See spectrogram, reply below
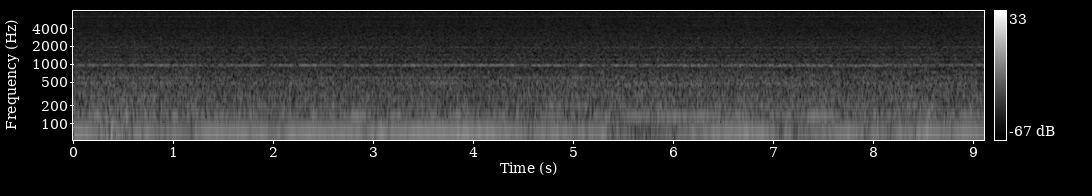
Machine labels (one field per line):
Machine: fan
